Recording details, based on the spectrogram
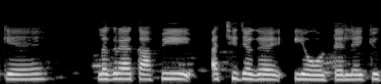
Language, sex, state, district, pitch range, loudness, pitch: Hindi, female, Uttar Pradesh, Deoria, 230-260 Hz, -16 LUFS, 245 Hz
